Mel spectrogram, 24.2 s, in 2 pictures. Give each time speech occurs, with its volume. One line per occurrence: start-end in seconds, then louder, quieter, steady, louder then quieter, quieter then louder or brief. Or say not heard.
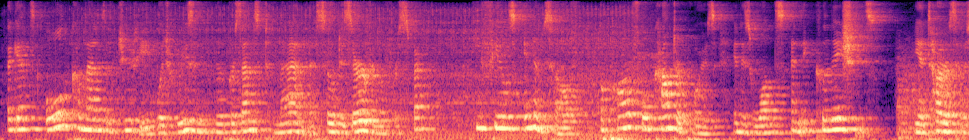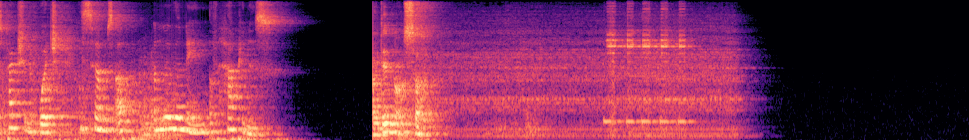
0.0-15.7 steady
16.8-17.5 brief.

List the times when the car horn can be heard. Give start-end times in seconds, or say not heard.
19.6-20.8.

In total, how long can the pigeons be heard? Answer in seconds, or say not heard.
not heard.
